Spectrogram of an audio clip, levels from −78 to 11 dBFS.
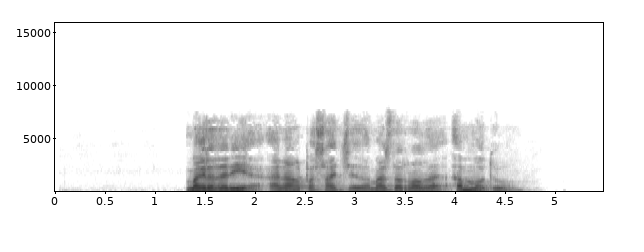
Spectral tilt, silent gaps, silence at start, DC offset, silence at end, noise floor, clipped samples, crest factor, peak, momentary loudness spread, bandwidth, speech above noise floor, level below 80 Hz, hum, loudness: -6 dB/octave; none; 1.3 s; under 0.1%; 0.85 s; -76 dBFS; under 0.1%; 20 dB; 0 dBFS; 10 LU; 7.8 kHz; 58 dB; -60 dBFS; none; -19 LUFS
